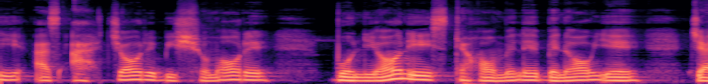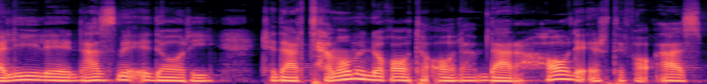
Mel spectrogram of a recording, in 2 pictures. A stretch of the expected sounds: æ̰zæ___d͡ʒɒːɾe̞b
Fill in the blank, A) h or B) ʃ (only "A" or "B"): A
